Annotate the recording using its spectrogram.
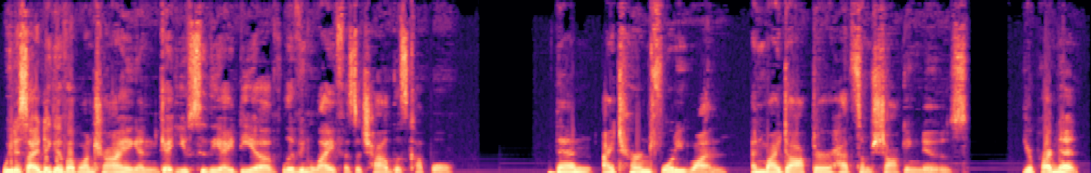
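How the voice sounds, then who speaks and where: A woman's voice: on the low side, mellow, no room sound. A woman reading a first-person scripted story as narrator.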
